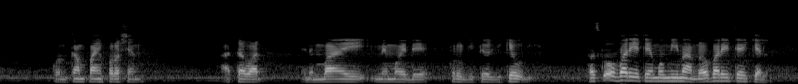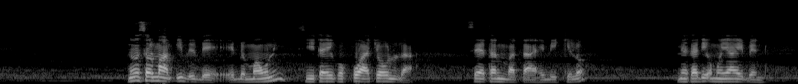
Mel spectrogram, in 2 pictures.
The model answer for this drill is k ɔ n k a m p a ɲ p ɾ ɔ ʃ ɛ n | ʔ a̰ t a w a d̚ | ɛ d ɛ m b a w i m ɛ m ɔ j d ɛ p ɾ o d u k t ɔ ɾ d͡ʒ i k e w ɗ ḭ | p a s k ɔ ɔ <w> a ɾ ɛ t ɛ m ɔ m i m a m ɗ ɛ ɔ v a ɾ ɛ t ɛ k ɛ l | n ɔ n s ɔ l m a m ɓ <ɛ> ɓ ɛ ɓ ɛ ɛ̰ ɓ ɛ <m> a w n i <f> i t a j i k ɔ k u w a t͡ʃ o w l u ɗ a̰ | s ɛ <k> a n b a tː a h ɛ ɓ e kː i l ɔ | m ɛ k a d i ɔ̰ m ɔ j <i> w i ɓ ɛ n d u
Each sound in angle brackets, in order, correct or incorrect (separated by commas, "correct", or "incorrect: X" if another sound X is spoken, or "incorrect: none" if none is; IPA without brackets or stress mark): incorrect: v, incorrect: i, correct, incorrect: s, incorrect: t, incorrect: a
